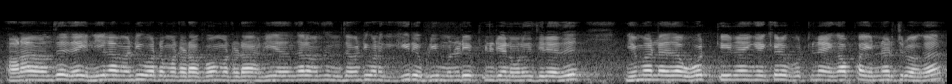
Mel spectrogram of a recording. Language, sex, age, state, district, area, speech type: Tamil, male, 45-60, Tamil Nadu, Cuddalore, rural, spontaneous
